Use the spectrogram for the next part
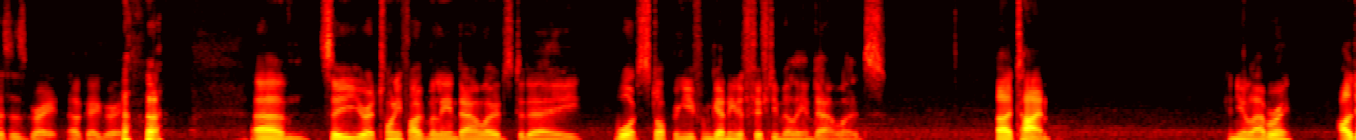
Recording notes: We met on stage at SaaStock in Dublin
